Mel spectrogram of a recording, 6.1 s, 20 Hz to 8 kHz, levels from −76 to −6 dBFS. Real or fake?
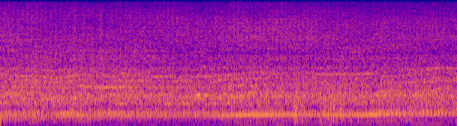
real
